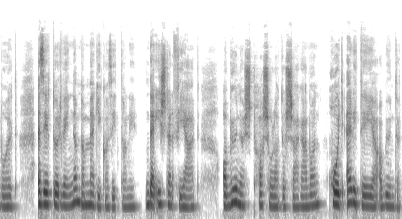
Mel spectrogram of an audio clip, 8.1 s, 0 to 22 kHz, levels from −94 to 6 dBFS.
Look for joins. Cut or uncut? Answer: cut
